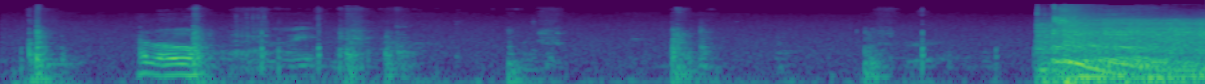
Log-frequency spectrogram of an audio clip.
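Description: Footsteps knocking on wooden stairs and floorboards, irregular and sharp, with a brief voice about a second in. A little after five seconds, loud rock music cuts in abruptly.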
